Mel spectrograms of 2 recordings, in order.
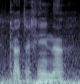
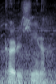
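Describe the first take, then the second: First: It is pronounced with Spanish sounds. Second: It is pronounced with English sounds. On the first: "I know that it's called Cartagena" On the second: "I'm gonna call it Cartagena"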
